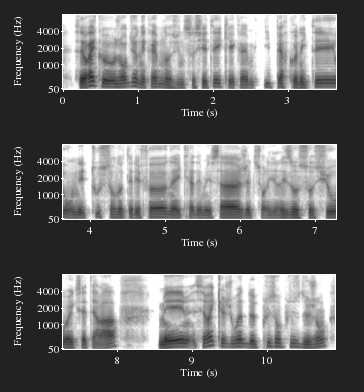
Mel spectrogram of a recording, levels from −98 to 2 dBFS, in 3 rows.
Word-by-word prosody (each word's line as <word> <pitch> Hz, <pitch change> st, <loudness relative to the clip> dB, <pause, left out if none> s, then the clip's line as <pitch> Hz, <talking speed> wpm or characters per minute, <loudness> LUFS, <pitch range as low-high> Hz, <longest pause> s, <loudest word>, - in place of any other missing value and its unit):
C'est -, -, +4 dB
vrai 165 Hz, +10 st, +8 dB
qu'aujourd'hui 130 Hz, +1 st, +2 dB
on 130 Hz, -, -3 dB
est 110 Hz, -, 0 dB
quand 120 Hz, +3 st, -2 dB
même 120 Hz, -1 st, -3 dB
dans 110 Hz, -1 st, 0 dB
une 105 Hz, 0 st, -8 dB
société 115 Hz, +4 st, -4 dB
qui -, -, -6 dB
est 100 Hz, -, -4 dB
quand 105 Hz, -, -5 dB
même 105 Hz, 0 st, -4 dB
hyper 130 Hz, 0 st, -3 dB
connectée, 130 Hz, +5 st, 0 dB
où 125 Hz, -, +1 dB
on 105 Hz, 0 st, -2 dB
est 95 Hz, -1 st, -2 dB
tous 130 Hz, -, -9 dB
sur 115 Hz, -2 st, -6 dB
nos 110 Hz, 0 st, -2 dB
téléphones 110 Hz, +3 st, +1 dB
à 105 Hz, -, +3 dB
écrire 100 Hz, -1 st, -5 dB
des 100 Hz, 0 st, -3 dB
messages, 105 Hz, +1 st, +2 dB
être 100 Hz, -, -5 dB
sur -, -, -7 dB
les 100 Hz, 0 st, -6 dB
réseaux 100 Hz, 0 st, 0 dB
sociaux 105 Hz, +2 st, 0 dB
et 100 Hz, -, 0 dB
cetera. 100 Hz, -1 st, -2 dB, 0.5 s
Mais, 125 Hz, +6 st, +6 dB
c'est 135 Hz, -, -4 dB
vrai 170 Hz, -, +2 dB
que 140 Hz, -5 st, -4 dB
je 125 Hz, -1 st, -9 dB
vois 140 Hz, +2 st, +2 dB
de 120 Hz, -3 st, -2 dB
plus 145 Hz, +6 st, -8 dB
en 140 Hz, -, 0 dB
plus 130 Hz, -1 st, -9 dB
de 115 Hz, -1 st, -1 dB
gens, 120 Hz, +6 st, -3 dB
110 Hz, 255 wpm, -25 LUFS, 105-130 Hz, 0.5 s, vrai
